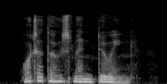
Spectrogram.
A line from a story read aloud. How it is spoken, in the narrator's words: whispered the priest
